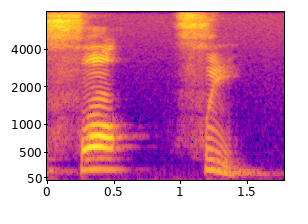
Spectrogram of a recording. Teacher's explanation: سوئی نہیں پڑھنا اس کو، زیر کے ساتھ آواز کو سیدھا رکھنا ہے جیسے زبر کے ساتھ سیدھا رکھا تھا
